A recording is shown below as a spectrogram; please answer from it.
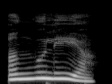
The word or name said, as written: ಆಂಗ್ಲೇಯ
